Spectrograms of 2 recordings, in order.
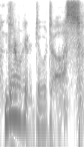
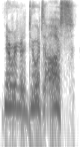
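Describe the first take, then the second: First: Rushed, weird otherworldly voice in the low register. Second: High, loud, distorted otherworldly voice; high weird voice. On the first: Shadowed figure as Aphrodite justifying the killing, weird lower-pitched voice. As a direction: race through it in a distorted, eerie voice. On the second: Shadowed figure as Aphrodite justifying the killing, high weird voice. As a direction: throw it up high and loud, eerily strained. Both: Acted. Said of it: "like, high and low pitch, this weird voice".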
